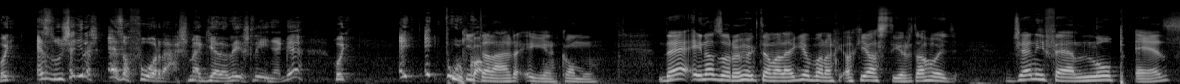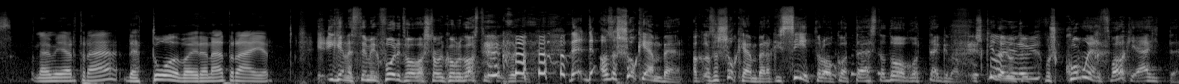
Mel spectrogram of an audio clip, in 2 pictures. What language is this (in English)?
Hungarian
